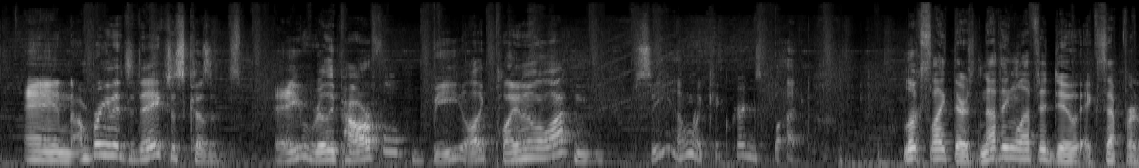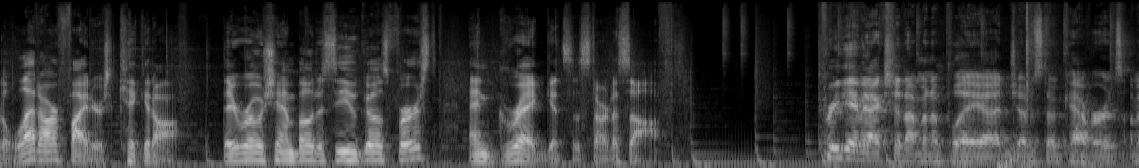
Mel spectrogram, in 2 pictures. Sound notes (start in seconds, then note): none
